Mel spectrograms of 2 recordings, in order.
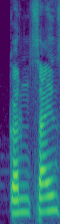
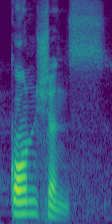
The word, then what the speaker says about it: conscience: कहा जाता है, तो मैक्सिमम लोग इसको कंसाइंस बोलते हैं, CON कन, और यहां पर इनको स्पेलिंग दिख जाती है साइंस की, कंसाइंस, जबकि कंसाइंस नहीं होता, इसको बोला जाता है कॉन्शंस।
